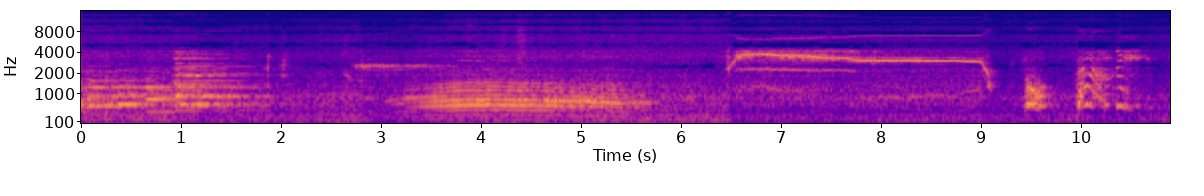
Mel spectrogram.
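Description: The sound chip of an LED Halloween wall canvas, heard through its small speaker, playing spooky effects: first a short run of tinny musical notes, then a howl-like tone that rises and falls. Near the end comes a long high-pitched wail that slowly drops in pitch and cuts off suddenly.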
